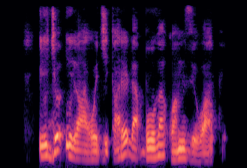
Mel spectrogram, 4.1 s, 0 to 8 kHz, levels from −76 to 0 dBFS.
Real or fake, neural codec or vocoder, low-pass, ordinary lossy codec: fake; codec, 16 kHz, 1 kbps, FreqCodec, larger model; 7.2 kHz; MP3, 48 kbps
